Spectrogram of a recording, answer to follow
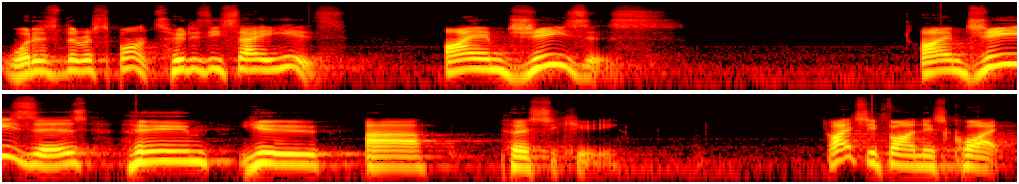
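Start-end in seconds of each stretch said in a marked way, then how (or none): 2.8-10.2 solemn Jesus. Acted. Voicing Jesus' reply.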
